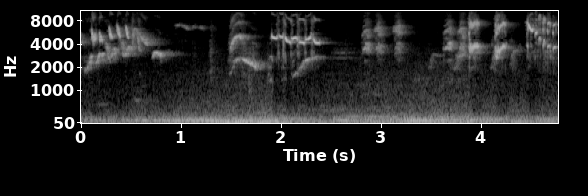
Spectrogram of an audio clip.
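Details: North Bali orange-headed thrush kept for contests sings short scratchy phrases and descending whistled slurs, then rapid stacked chirps, all over a soft low drone.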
